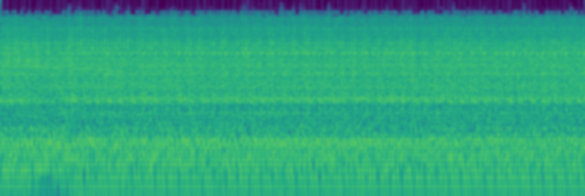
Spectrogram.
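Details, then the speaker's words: Mack tank truck diesel at idle: loud clatter with an uneven beat of roughly two lumps a second, as if one cylinder is missing; a loose injection pump delivery valve is suspected, and it also has exhaust and fuel leaks. "I just realized this delivery valve is loose. That's probably why it's missing."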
